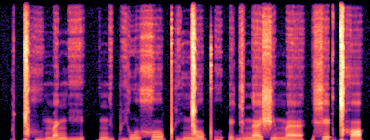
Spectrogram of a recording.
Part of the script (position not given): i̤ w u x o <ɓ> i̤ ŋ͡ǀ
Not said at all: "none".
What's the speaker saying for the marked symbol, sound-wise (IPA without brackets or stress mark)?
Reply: pʼ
